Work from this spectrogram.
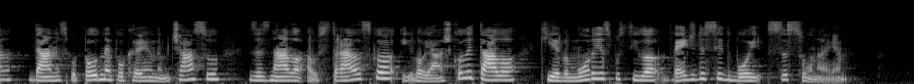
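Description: Throughout, the speech sounds rough and grainy, with noise filling the gaps between harmonics and nothing above about 7.8 kHz. This is heavy low-delay AAC compression, likely AAC-ELD, whose short frames resolve pitch poorly at a bitrate that fits about 16 kbps.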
